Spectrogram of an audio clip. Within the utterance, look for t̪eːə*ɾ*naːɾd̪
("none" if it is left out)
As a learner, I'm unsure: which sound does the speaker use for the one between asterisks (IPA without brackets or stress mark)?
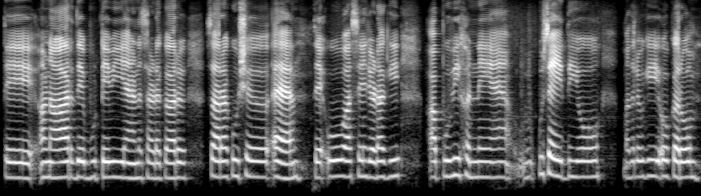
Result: none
